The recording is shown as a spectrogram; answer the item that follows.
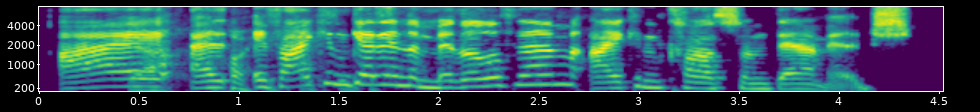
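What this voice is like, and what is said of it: Exaggerated sexy character voice. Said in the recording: “This is ... by the way, if you couldn't tell by the extremely sexy voice.”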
